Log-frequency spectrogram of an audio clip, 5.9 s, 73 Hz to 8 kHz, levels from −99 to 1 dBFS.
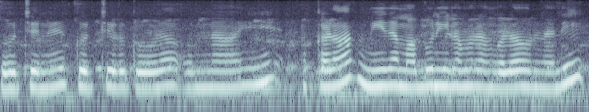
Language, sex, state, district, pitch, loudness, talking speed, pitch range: Telugu, female, Andhra Pradesh, Chittoor, 210 Hz, -15 LUFS, 100 wpm, 200-225 Hz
